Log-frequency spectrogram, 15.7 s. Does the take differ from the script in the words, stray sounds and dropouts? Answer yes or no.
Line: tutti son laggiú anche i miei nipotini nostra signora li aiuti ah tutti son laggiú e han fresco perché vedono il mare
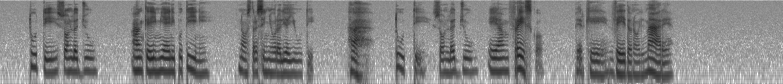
no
